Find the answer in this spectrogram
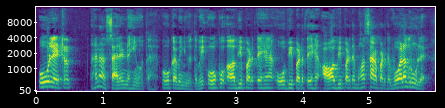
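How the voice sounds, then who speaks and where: Guy teaching english, stretches out each example word and repeats it, keeps asking if it's clear. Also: fairly high pitch. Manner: repeats example words slowly, drawn out, several times; asks the viewer quick check questions. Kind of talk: spoken language lesson.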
